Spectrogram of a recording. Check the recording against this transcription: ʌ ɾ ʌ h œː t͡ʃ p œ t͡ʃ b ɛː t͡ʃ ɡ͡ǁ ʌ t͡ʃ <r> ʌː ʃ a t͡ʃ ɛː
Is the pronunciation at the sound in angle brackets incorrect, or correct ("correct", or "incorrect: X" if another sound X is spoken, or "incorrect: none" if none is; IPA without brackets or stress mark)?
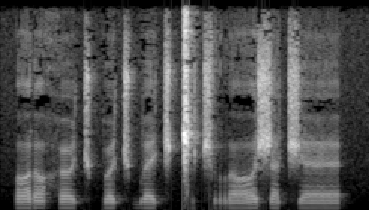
correct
